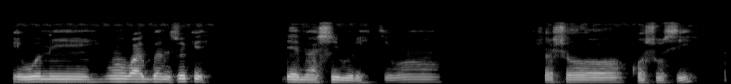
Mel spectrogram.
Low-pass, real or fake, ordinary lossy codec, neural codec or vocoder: 7.2 kHz; fake; none; codec, 24 kHz, 3.1 kbps, DualCodec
